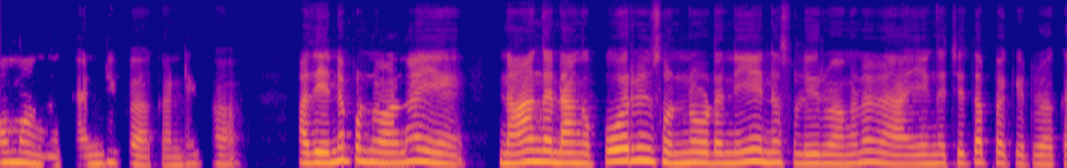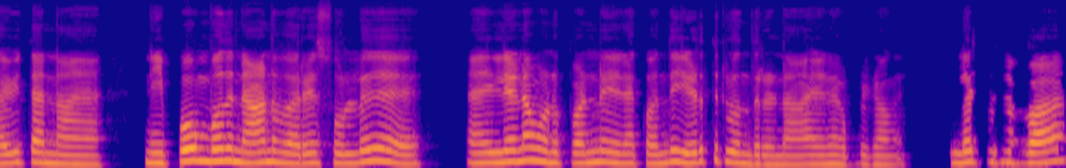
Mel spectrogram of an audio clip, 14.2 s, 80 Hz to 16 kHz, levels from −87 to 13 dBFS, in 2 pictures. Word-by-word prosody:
ஆமாங்க. 220 -5 +1 0.2
கண்டிப்பா, 195 +1 -4 0.2
கண்டிப்பா. 185 +2 -8 0.5
அது 215 +1 +4
என்ன 255 - +4
பண்ணுவாங்கனா, 230 -2 +2 0.6
நாங்க 235 +3 +6
நாங்க 210 -1 +4
போறோம்னு 260 0 +5
சொன்ன 215 +1 +2
உடனேயே 215 +3 +1
என்ன 220 0 +1
சொல்லிவிடுவாங்கனா, 200 +2 -1
நான் 190 0 -1
எங்க 195 0 -2
சித்தப்பா 215 +1 -3
கேட்றுவார், 190 -1 -6
கவிதா 220 +2 0
நான் 185 -1 -2 0.4
நீ - - +1 0.2
போகும்பொது 255 0 +5
நானும் 220 0 +2
வர்றேன்னு 205 +1 -3
சொல், 205 +4 -2 0.7
ஆ - - -3
இல்லனா 235 +4 +2
ஒண்ணு 220 -2 -1
பண்ணு 220 +2 -1
எனக்கு 205 0 -6
வந்து 215 +4 -2
எடுத்துக்குண்னு 230 0 -3
வந்துடு 190 -1 -4
நான் 185 +1 -5
எனக்கு 185 -1 -4
அப்டின்பாங்க. 180 0 -10 0.3
இல்ல 215 +2 0
சித்தப்பா? 215 -1 0
210 Hz, 155 wpm, -19 LUFS, 195-225 Hz, 0.7 s, நாங்க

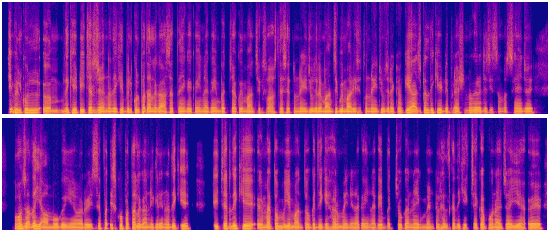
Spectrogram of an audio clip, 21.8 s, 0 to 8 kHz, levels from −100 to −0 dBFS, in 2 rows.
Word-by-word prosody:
जी 175 - +4
बिल्कुल 125 -2 +3 0.3
अम, 105 -5 0
देखिए 115 +3 +2
टीचर्स 110 +1 +3
जो 110 -1 +3
है 90 - +2
ना 95 +3 0
देखिए 100 +2 +2
बिल्कुल 110 +1 +1
पता 100 - +3
लगा 90 0 +1
सकते 100 -2 -3
हैं 95 -1 -1
कि 95 +1 +1
कहीं 90 0 -2
ना 90 0 -1
कहीं 90 +1 -1
बच्चा 90 +3 -2
कोई 95 0 -1
मानसिक 90 +2 -5
स्वास्थ्य 95 +2 -4
से 105 0 -2
तो 95 - -7
नहीं 95 -1 0
जूझ 95 0 +1
रहा 95 0 +4
है, 95 - 0
मानसिक 95 +1 0
बीमारी 95 0 +3
से 105 - -11
तो 105 - -2
नहीं 95 -1 -1
जूझ 90 0 -1
रहा 95 - +1
है। 95 - +1
क्योंकि 110 +3 +1
आजकल 115 +3 -1
देखिए 120 -1 +1
डिप्रेशन 100 +6 -4
वगैरह 110 0 +1
जैसी 110 +1 -8
समस्याएँ 100 0 -5
जो - - +4
है 100 - +1 0.6
बहुत 125 +2 +5
ज़्यादा 110 0 +4
ही 125 - +5
आम 95 - -2
हो 85 - +2
गयी 90 0 +1
है 95 +1 0
और 95 0 +1
इसे 95 - 0
प - - +2
इसको 120 - 0
पता 105 +1 +2
लगाने 95 -2 +1
के 100 0 0
लिए 90 - +2
ना 100 +2 0
देखिए 115 +2 +1 0.5
टीचर 115 0 +1
देखिए 120 0 +4
अ, - - -3
मैं 105 +1 +2
तो 115 -2 0
ये 110 - +4
मानता 95 -2 -1
हूँ 105 - -2
कि 105 - +1
देखिए 105 0 -1
हर 105 +1 -1
महीने 90 -4 -2
ना 95 +1 -1
कहीं 90 -1 -2
ना 95 0 -3
कहीं 100 +1 0
बच्चों 110 -6 -3
का 90 - 0
ना 95 +1 -2
एक 95 - 0
मेंटल 85 +3 -2
हेल्थ 85 -3 -2
का 90 - -1
देखिए 90 +2 -3
एक 95 - -5
चेकअप 90 +3 -1
होना 90 +2 +1
चाहिए। 85 +1 +1
अ, 90 -1 +1
100 Hz, 250 wpm, -21 LUFS, 95-110 Hz, 0.6 s, बहुत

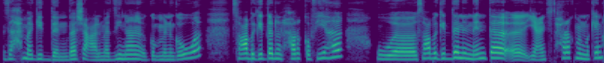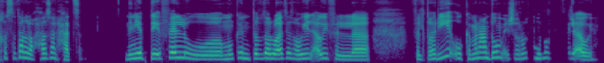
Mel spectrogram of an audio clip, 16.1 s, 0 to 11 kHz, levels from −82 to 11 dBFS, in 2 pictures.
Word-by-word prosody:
زحمة 230 +3 -2
جدًا، 185 -6 -5
بَشِعة، 205 -4 0
المدينة 215 +4 -4
ج 180 +3 -12
من 185 0 -8
جوّه 250 - 0 0.4
صعبة 250 -1 +4
جدًا 240 +2 +4
الحركة 245 -1 -1
فيها 280 +9 0 0.5
وصعب 210 +4 +1
جدًا 255 +2 +1
إن 265 -4 0
أنت 260 +4 -1
أ 260 -10 +5
يعني 190 -1 0
تتحرّك 280 +7 -3
من 250 -3 -2
مكان 280 +7 -3
خاصةً 270 -2 -5
لو 265 -5 +1
حصل 255 +3 -3
حادثة، 185 -2 -3 0.6
الدنيا 250 +4 +4
بتقفل 280 +4 +3
وممكن 220 +2 -3
تفضل 245 +1 +1
وقت 240 +3 +5
طويل 245 -1 -1
أوي 260 - 0
في 230 - -8
ال 185 -2 +2 0.6
في - - -12
الطريق 235 - +2
وكمان 250 0 -3
عندهم 285 0 +1
إشارات 245 +2 -4
مرور 270 +3 -6
كتيرة 270 -1 -2
أوي. 185 0 +2
240 Hz, 155 wpm, -24 LUFS, 205-265 Hz, 0.6 s, أ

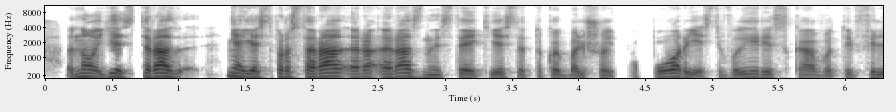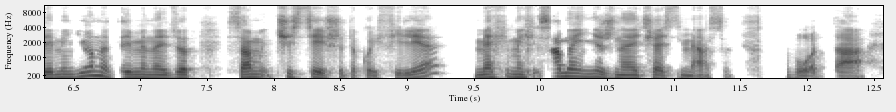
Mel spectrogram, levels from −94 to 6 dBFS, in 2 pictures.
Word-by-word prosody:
Ну, 160 0 +2
есть 150 +3 0
раз 160 +1 +9 0.3
не, 165 -4 +3
есть 140 -1 +2
просто 145 -1 +3
ра 170 +3 +9
ра 145 -2 +3
разные 130 -8 +2
стейки. 110 +1 -1
Есть 120 -1 -3
вот - - -8
такой - - -4
большой 105 -1 -4
топор, 150 +3 +1
есть 120 -5 -4
вырезка, 115 0 -4
вот, 105 +2 -10
и 110 - -5
филе-миньон- 135 - -4
это 130 -5 -8
именно 125 -1 -3
идет 125 +1 -3 0.2
самый 135 +1 -2
чистейший 135 -4 -3
такой - - -11
филе, 130 - -5 0.2
мягкий 130 +2 -4
мягкий, 130 -2 -7
самая 165 -1 0
нежная 120 -5 -4
часть 110 0 -6
мяса, 100 - -8 0.4
вот, - - -9
да, - - -2
130 Hz, 165 wpm, -24 LUFS, 115-150 Hz, 0.4 s, раз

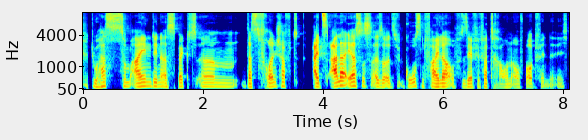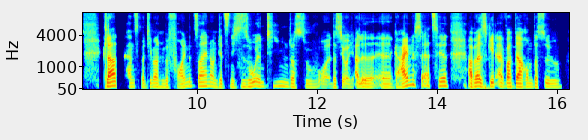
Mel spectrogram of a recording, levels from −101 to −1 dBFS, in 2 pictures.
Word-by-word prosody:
Du 130 -2 -4
hast 155 +2 0
zum 155 0 -5
einen 155 +4 +4
den 155 -2 -1
Aspekt, 150 +1 -3
ähm, 145 -2 -6
dass 130 -6 -1
Freundschaft 155 +3 -2 0.2
als - - +7
allererstes, 170 -3 +6
also, 140 0 -2
als 130 -1 -5
großen 150 +2 -4
Pfeiler 140 0 +4
auf 130 - -8
sehr 130 0 -1
viel - - -12
Vertrauen - - -7
aufbaut, - - -6
finde - - -15
ich. - - -17 0.4
Klar, 160 +4 +8
du - - -58
kannst 145 -1 -9
mit 135 -3 -8
jemandem 140 -3 -4
befreundet 125 +6 -7
sein 160 +1 -1
und 145 -4 -6
jetzt 130 -2 -2
nicht 125 -2 -7
so 140 +4 -4
intim, 160 +1 -7
dass 130 -3 -4
du 125 -2 -13
oah, - - -8
dass 125 -1 -6
ihr - - -4
euch 120 -1 -7
alle, 130 -1 -2
äh, 125 -1 -5
Geheimnisse 180 - +2
erzählt, 170 +1 -2 0.3
aber 155 - +6
es 130 -9 +1
geht 150 - 0
einfach 140 -1 +1
darum, 135 0 +2
dass 135 -2 -6
du 130 -3 -8
140 Hz, 190 wpm, -25 LUFS, 130-155 Hz, 0.4 s, Klar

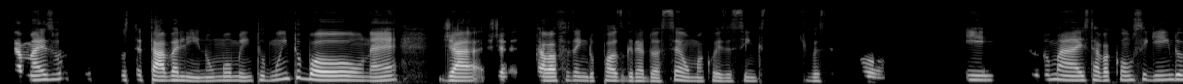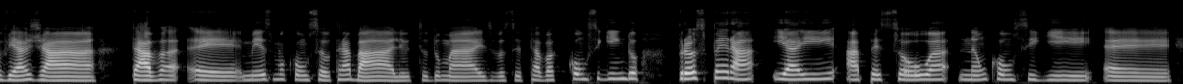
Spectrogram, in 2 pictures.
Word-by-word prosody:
Ainda 215 0 +4
mais 215 +2 +4
vo 250 +2 -5 0.6
você 205 +1 -8
estava 195 -1 +6
ali 180 -4 0
num 165 +1 -3
momento 185 +1 -3
muito 265 +9 -3
bom, 200 -5 +6
né, 180 +3 +2 0.4
já 180 -5 +6
já 185 - -5 0.3
estava 180 -2 +6
fazendo 180 -2 -6
pós-graduação, 175 0 -2
uma 160 -1 -6
coisa 160 -3 -5
assim 160 +2 -9
que - - -20
voc - - -31 0.3
que 180 -4 -21
você 165 -1 -8 0.3
falou, 180 -6 -5 0.8
e 205 -1 -3 0.4
tudo 320 - -9
mais, 200 -3 +4
estava 195 -1 -1
conseguindo 210 +2 -3
viajar, 190 -3 +3 0.3
estava, 210 0 +4
eh, 195 -3 -1
mesmo 225 +3 -5
com 220 -2 -6
o 210 - -7
seu 200 -2 -4
trabalho 185 -4 +1
e 180 - -9
tudo 195 +2 -11
mais, 180 -1 -2
você 185 +1 -11
estava 200 +2 -5
conseguindo 255 +4 -3 0.4
prosperar, 265 -2 +3 0.2
e 250 -1 -1
aí 245 +3 +1
a 220 0 +2
pessoa 225 0 -1
não 220 0 -5
conseguir, 205 -4 -6
eh, 180 -2 -3
200 Hz, 130 wpm, -21 LUFS, 185-225 Hz, 0.8 s, estava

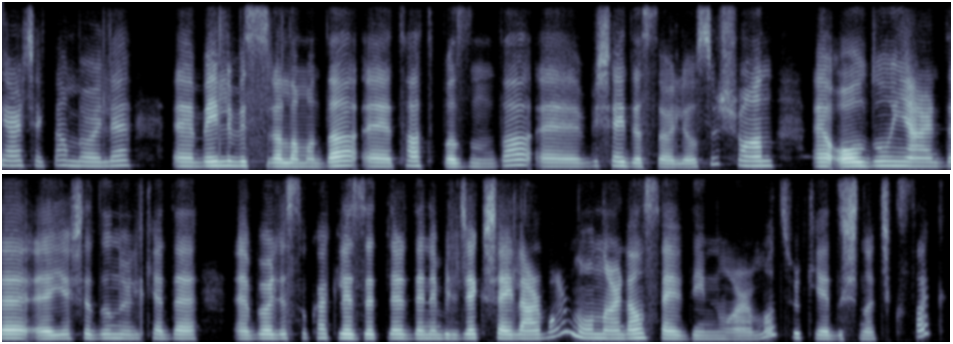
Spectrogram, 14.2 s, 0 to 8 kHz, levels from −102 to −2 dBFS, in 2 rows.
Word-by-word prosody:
gerçekten, 230 0 -5
böyle, 210 +3 -3 0.3
eee, 200 -1 +1
belli 215 +1 +4
bir 215 - +2
sıralamada, 185 +3 +2
eee, 190 -1 +2
tat 220 0 -3
bazında, 180 +8 -2
eee, 185 -1 -2
bir 215 - -11
şey 210 -2 0
de 180 - 0
söylüyorsun. 170 - -4
Şu 260 -6 -7
an, 220 0 +2 0.3
eee, 200 - +5
olduğun 200 +3 +5
yerde, 195 -1 +3
eee, 175 - +1
yaşadığın 195 +2 -2
ülkede, 190 0 -2 0.3
eee, 180 0 -1
böyle, 195 0 +1
sokak 210 +1 -6
lezzetleri 195 0 +2
denebilecek 190 +1 0
şeyler 190 -1 +4
var - - -8
mı? 360 - -3
Onlardan 200 0 +3
sevdiğin 175 -5 -1
var 160 - -6
mı 180 - -8
Türkiye 180 -6 -5
dışına 170 -1 -6
çıksak? 415 - -10
195 Hz, 155 wpm, -27 LUFS, 185-210 Hz, 0.3 s, eee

